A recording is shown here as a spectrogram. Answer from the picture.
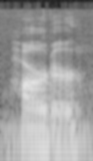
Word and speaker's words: harder: So I would start by just working on R, and then thinking of it as a D can help you, but light, not a strong der, but just arder. So try R, arder, harder, or R, arder, starter. For most people, what happens is this R gets kind of lost. It becomes more hotter.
